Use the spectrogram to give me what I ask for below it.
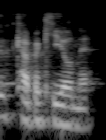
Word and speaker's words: Capaccioni: Oh, not far off, not far off. So it's a Stefano Capaccioni. – Oh my gosh, there's a hard C in there.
